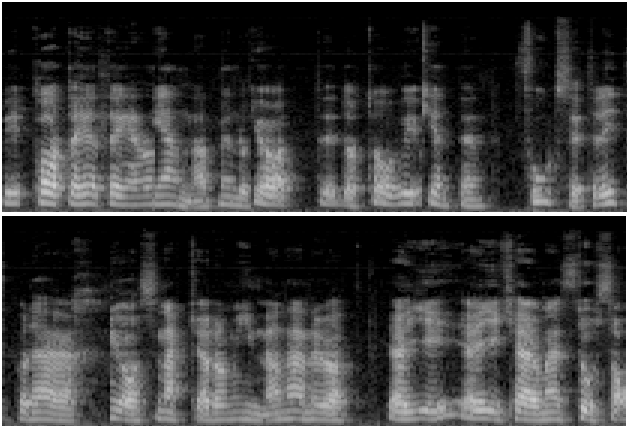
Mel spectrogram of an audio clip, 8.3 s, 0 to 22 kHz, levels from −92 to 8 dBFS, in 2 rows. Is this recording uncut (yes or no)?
no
